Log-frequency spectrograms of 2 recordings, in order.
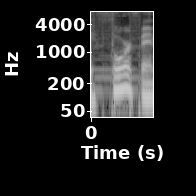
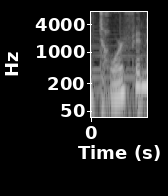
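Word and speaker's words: Thorfinn: because they they say thorphin and not torfin oh they say torfin in the dub in the in the sub dude whenever like in the original audio oh they don't pronounce the h they say orphan yeah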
